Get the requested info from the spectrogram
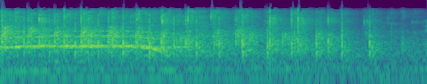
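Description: Wedding guests clapping, dense at first and thinning out toward the end. Over the first part, one long held high note that falls away about a second and a half in.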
